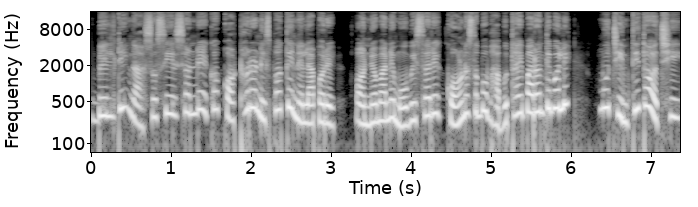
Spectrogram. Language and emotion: Odia, fearful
